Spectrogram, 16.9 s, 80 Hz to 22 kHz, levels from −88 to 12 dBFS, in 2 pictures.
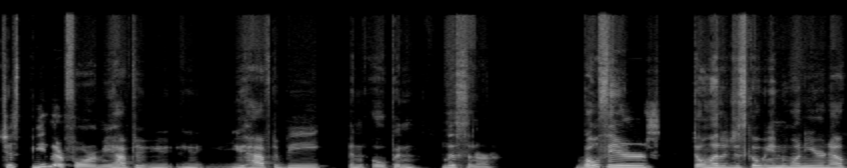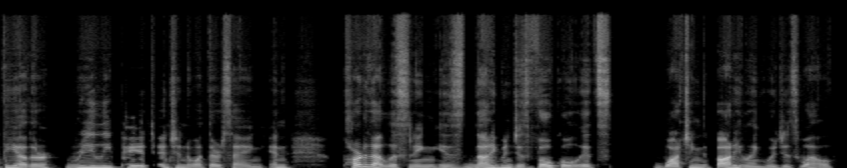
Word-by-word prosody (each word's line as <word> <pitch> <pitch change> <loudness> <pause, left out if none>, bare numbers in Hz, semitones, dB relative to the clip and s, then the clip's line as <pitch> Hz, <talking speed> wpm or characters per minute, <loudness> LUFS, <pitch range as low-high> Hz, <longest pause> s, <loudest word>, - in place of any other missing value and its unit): just 250 -1 0
be 250 +7 +2
there 185 - +6
for 180 -3 0
'em, 165 - -6
you 180 +2 -4
have 220 +2 +3
to 225 - -4
you 205 0 -7
you 215 -2 -5 0.3
you 210 -1 -3
have 230 +3 +4
to 235 - -5
be 205 0 -6 0.3
an 185 -1 -7
open 180 +3 -5 0.2
listener, 185 - -4 0.8
both 230 +9 +4
ears, 230 -2 +4 0.3
don't 180 +2 +1
let 230 +1 +5
it 230 - -2
just 225 +1 -1
go 230 -1 +2
in 225 +2 +3
one 230 +1 +3
ear 225 -1 +1
and 215 - -1
out 230 +2 0
the 230 -1 +1
other, 190 -1 0
really 220 +4 +1
pay 210 -3 -2
attention 190 -1 -6
to 180 - -8
what 180 -1 -5
they're 175 -2 -3
saying, 165 -3 -8
and 190 0 -6 0.5
part 255 +3 +6
of 285 - -1
that 210 -7 +5
listening 175 -1 -4
is 170 -2 -6
not 185 +1 +2
even 210 -1 0
just 180 -4 -7
vocal, 185 -3 +2
it's 170 -1 -2 0.4
watching 175 +2 +1
the 175 - -9
body 195 +6 +7
language 150 -1 -9
as 145 -2 -10
well. 170 - -5
195 Hz, 195 wpm, -23 LUFS, 175-225 Hz, 0.8 s, body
